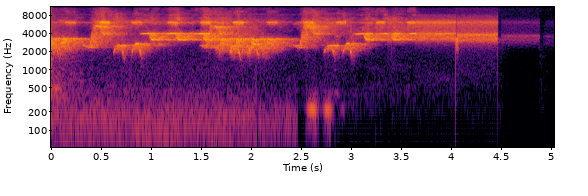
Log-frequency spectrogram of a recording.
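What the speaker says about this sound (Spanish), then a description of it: "Que es una interacción entre dos cantos, entre dos aves, con dos cantos diferentes en este caso particular." Two birds sing a duet, each with its own distinct song, their bright chirping phrases overlapping and alternating for several seconds, with a faint insect buzz underneath early on and no talking.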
